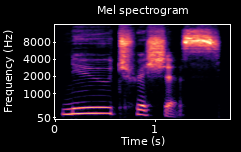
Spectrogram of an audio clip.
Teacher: That t r sound is going to be a tr almost sounds like a ch.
